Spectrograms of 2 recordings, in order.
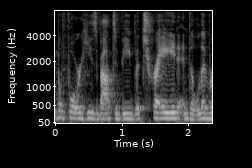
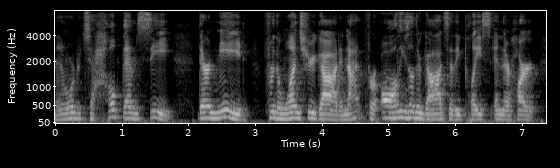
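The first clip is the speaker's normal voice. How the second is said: ordinary delivery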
